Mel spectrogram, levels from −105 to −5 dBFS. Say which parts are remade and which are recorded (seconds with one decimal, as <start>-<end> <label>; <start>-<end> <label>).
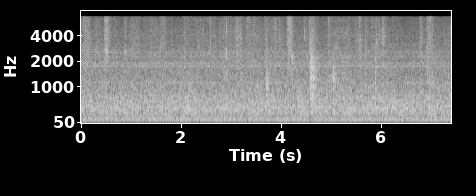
0.0-7.4 recorded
